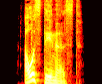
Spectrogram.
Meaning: second-person singular dependent subjunctive I of ausdehnen
- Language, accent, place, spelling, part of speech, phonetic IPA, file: German, Germany, Berlin, ausdehnest, verb, [ˈaʊ̯sˌdeːnəst], De-ausdehnest.ogg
